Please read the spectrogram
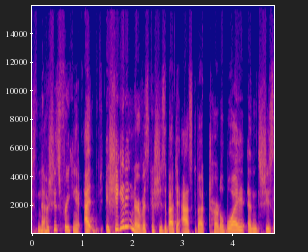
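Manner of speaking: ordinary delivery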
